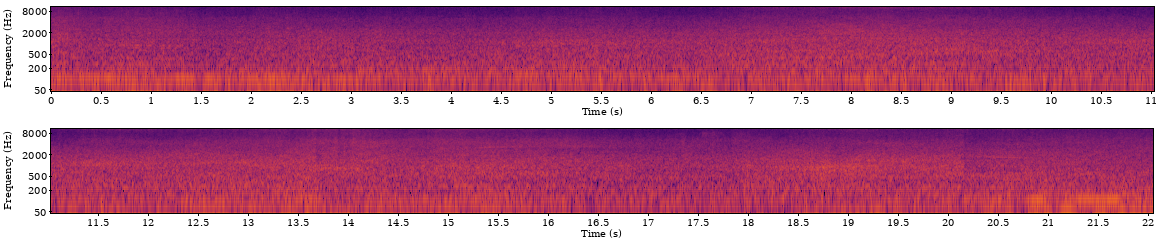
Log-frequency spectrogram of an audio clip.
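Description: Steady, even noise of city street traffic, with no distinct events standing out.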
